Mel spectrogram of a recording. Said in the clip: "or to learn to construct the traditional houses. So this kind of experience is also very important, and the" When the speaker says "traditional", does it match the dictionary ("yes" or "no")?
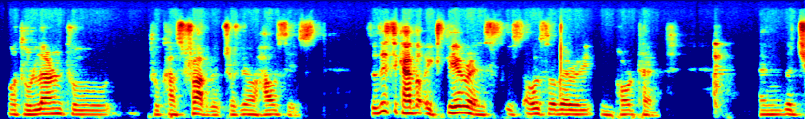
no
